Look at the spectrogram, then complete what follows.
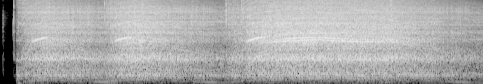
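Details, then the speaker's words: Charity-shop blender, earth test passed, powered up: motor spins straight up to a high, steady whine with brief dips on each pulse, no grinding or rattle; normal running, healthy motor. "Let's see if it goes. That sounds pretty good."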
